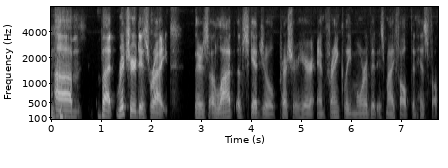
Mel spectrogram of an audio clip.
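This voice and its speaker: In a plain, everyday voice, a man speaks fairly slowly at a medium pitch with ordinary pitch variation and big swings in loudness, the sound dry and close with no echo over a quiet background. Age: 60s. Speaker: novelist. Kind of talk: casual chat.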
